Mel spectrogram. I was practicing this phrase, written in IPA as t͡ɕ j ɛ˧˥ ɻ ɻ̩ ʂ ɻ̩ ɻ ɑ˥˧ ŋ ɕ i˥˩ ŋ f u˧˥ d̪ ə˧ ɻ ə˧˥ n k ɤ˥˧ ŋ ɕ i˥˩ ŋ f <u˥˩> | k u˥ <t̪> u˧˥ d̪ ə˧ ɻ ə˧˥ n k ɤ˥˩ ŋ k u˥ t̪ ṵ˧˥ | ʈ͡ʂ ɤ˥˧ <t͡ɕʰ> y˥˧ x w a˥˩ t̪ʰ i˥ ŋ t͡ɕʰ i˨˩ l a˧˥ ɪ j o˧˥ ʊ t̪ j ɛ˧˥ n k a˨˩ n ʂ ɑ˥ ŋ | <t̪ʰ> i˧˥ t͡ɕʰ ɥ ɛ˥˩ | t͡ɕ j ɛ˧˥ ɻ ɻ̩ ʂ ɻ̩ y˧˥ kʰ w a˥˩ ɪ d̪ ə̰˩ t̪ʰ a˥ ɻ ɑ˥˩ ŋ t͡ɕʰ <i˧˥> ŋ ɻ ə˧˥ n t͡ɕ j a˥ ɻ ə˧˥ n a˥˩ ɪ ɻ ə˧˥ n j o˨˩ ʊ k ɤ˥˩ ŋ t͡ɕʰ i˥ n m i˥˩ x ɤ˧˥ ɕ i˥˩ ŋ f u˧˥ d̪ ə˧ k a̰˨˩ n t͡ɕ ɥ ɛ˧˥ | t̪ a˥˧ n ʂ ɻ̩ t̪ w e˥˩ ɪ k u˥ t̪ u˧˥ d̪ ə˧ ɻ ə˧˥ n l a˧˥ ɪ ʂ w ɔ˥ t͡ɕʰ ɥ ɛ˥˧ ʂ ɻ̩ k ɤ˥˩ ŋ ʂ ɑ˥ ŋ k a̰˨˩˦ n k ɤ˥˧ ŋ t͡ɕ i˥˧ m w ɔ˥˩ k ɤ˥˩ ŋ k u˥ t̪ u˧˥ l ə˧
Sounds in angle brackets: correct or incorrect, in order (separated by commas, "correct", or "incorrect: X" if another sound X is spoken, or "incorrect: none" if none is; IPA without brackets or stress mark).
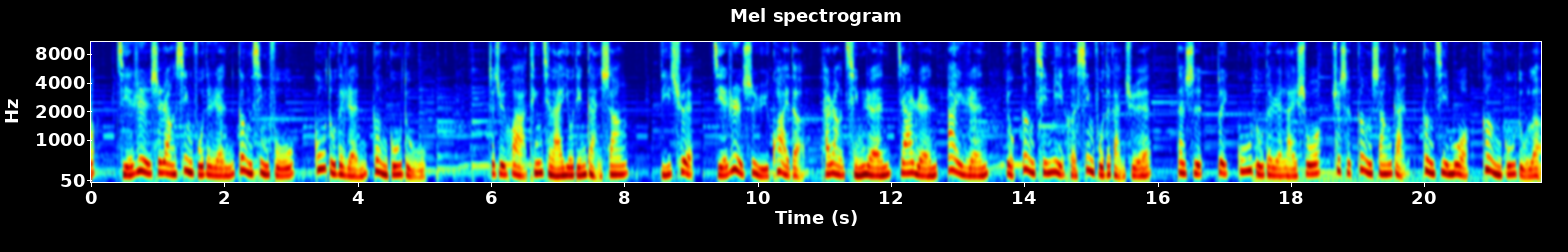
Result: incorrect: u˧˥, correct, incorrect: t͡ɕ, incorrect: t̪, correct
